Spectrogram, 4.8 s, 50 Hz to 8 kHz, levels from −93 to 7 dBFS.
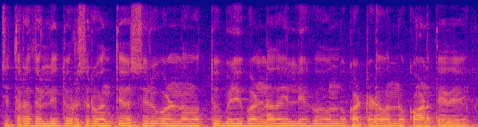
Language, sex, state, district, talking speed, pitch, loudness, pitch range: Kannada, male, Karnataka, Bidar, 150 wpm, 140 Hz, -14 LUFS, 135-145 Hz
